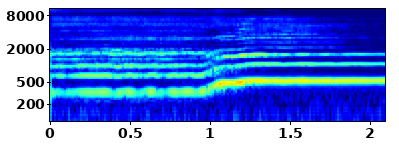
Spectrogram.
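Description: A singer's unaccompanied wordless hummed note, held steady, then gliding up to a higher note about a second in and held there.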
